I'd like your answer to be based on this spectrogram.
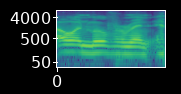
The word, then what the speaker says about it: Oren Moverman: But one of the things that Owen Moverman – am I saying his name right? – Yeah.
